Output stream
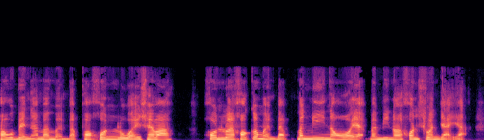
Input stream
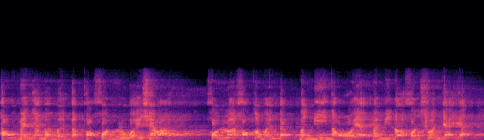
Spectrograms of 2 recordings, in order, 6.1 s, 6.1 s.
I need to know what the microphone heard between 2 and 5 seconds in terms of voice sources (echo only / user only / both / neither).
echo only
